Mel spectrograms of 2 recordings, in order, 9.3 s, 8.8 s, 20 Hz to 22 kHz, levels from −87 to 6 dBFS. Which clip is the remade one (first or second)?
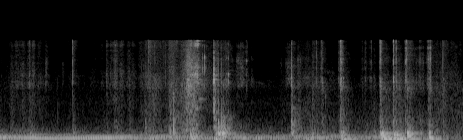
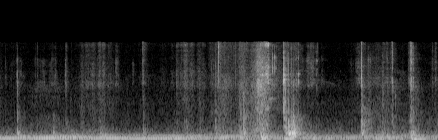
second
